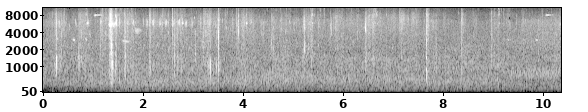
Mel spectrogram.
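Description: Irregular footsteps and knocks on a rough, stony path as someone walks down a slope, over a steady rushing background noise.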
